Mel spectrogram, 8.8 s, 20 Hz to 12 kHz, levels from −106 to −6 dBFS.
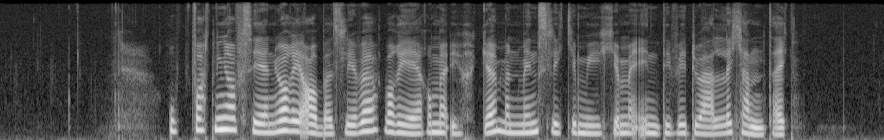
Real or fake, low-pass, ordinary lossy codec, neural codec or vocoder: real; 10.8 kHz; none; none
